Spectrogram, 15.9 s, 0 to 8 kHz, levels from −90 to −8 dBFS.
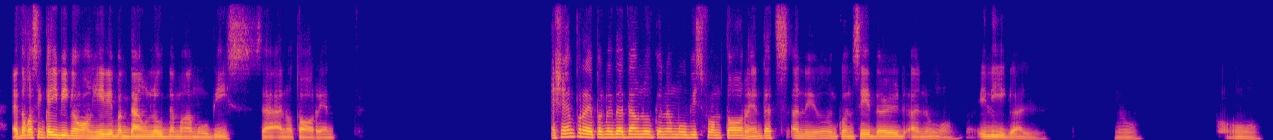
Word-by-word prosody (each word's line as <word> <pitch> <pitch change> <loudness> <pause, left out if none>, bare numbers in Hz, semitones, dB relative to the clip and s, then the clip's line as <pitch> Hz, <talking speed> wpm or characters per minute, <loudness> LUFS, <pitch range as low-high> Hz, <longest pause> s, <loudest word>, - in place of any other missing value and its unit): Eto - - +3
kasing 155 +1 +4
kaibigan 145 -5 +5
ko 120 - +2
ang 120 - -1
hilig 120 -1 +3
mag-download 110 -2 +2
ng 105 - -2
mga 100 -1 -2
movies, 95 0 -7
sa 95 -2 -2
ano, 95 +1 -4
Torrent. 85 -1 -4 2.7
Eh, 145 - -3
siyempre 195 -1 +3
'pag 170 0 +3
nagda-download 170 0 +3
ka 170 - 0
ng 165 0 -1
movies 160 -1 -1
from 145 -1 -3
Torrent, 125 -6 0
that's 130 0 -3
ano 125 -2 -4
yun 120 0 -5
considered 110 -1 -1
ano, 100 -3 -7 0.3
llegal. 95 -3 -4 0.9
'No. 90 +1 -14 1.0
Oo. 95 -2 -11
110 Hz, 115 wpm, -21 LUFS, 100-145 Hz, 2.7 s, kaibigan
